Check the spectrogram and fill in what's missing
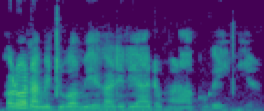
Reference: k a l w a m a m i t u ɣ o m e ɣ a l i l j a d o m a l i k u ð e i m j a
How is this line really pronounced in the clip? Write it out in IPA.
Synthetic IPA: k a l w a n a m i t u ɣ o m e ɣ a l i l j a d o m a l a k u ɣ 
